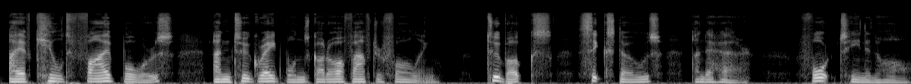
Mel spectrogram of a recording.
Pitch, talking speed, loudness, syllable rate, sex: 115 Hz, 150 wpm, -21 LUFS, 3.8 syllables/s, male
